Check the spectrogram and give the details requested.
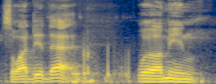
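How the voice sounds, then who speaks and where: Telling stories casually as a podcast guest, an American digital marketing consultant in his early forties speaks at a measured pace. His voice is fairly low, warm and steady, with a little hiss or hum in the recording.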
